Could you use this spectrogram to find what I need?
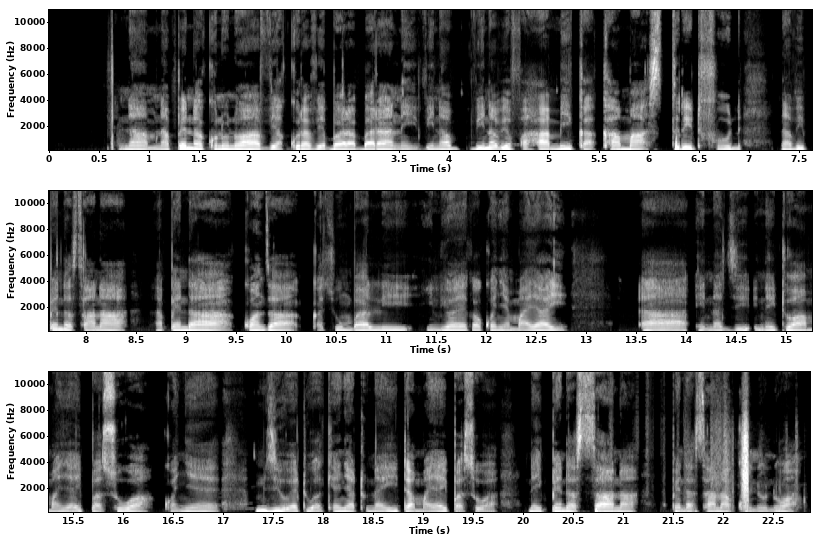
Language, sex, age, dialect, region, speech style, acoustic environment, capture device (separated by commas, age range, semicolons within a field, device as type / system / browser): Swahili, male, 18-24, Kenya - Nairobi Sheng-influenced, Kenya, relaxed, silence, mobile / Linux / Chrome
